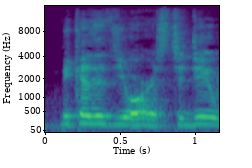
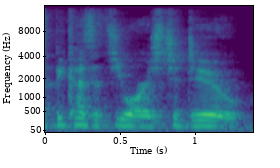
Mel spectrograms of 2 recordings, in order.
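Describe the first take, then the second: First: Said in the usual way. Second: A touch lower, calm wizard reply; lightly voiced old wizard, settling it; wise Gandalf. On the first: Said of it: "which to me". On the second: Gandalf answering Frodo, lightly lower and calm. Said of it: "And Gandalf says".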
